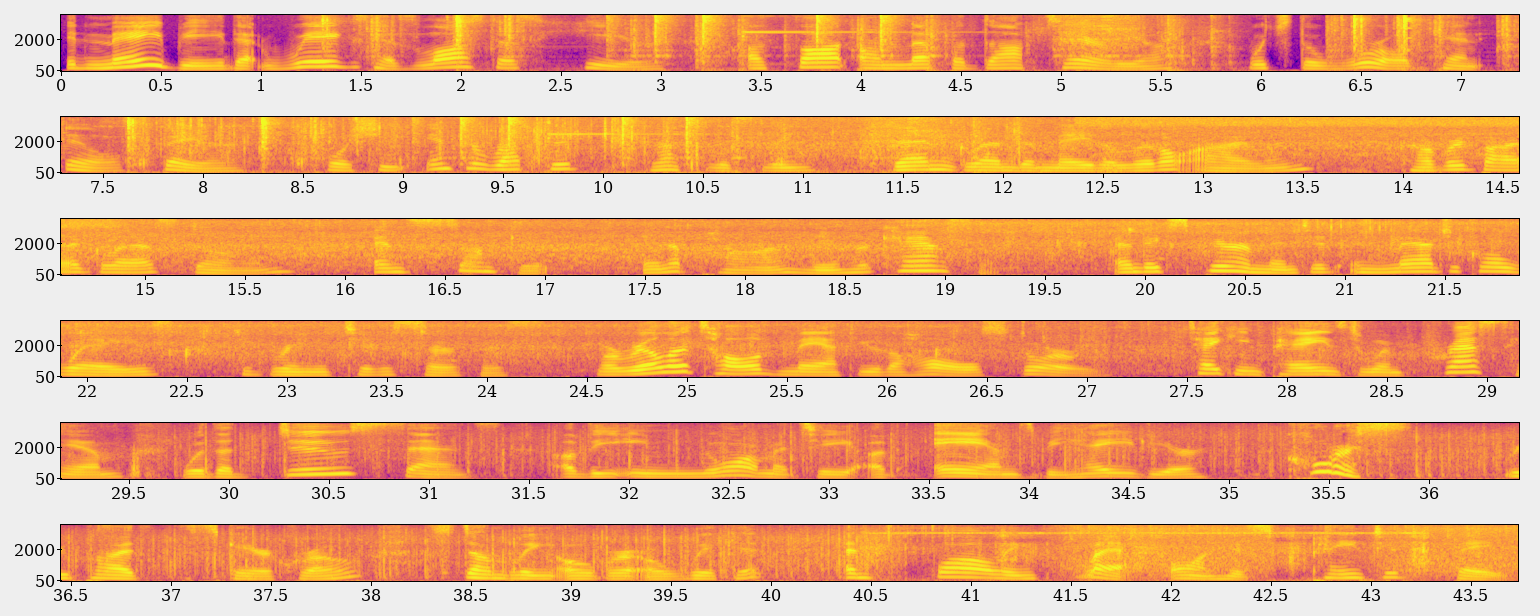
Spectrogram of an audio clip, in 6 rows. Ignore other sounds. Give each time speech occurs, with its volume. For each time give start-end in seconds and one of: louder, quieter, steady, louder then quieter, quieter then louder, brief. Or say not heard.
0.0-43.6 steady.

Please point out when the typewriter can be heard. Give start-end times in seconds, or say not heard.
1.3-12.1.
